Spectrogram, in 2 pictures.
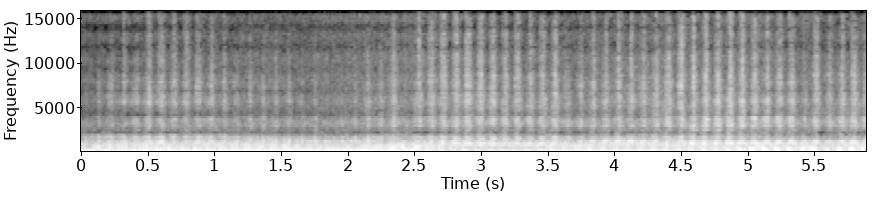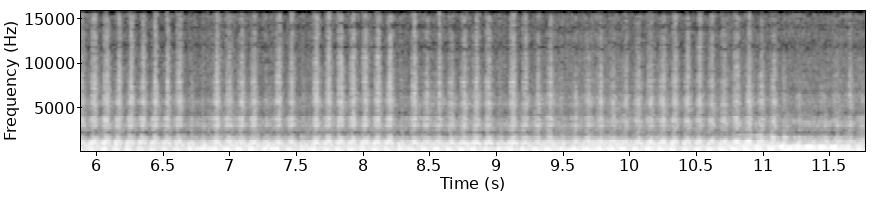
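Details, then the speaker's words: Cold start and idle of a used pickup with 190 thousand miles inspected before purchase: a steady stumble every few beats under a loud, raspy exhaust, intake tube visibly shaking; engine misfire, cylinder not identified, no scanner used. "Okay, immediately you can hear the miss. You can hear the loud exhaust."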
